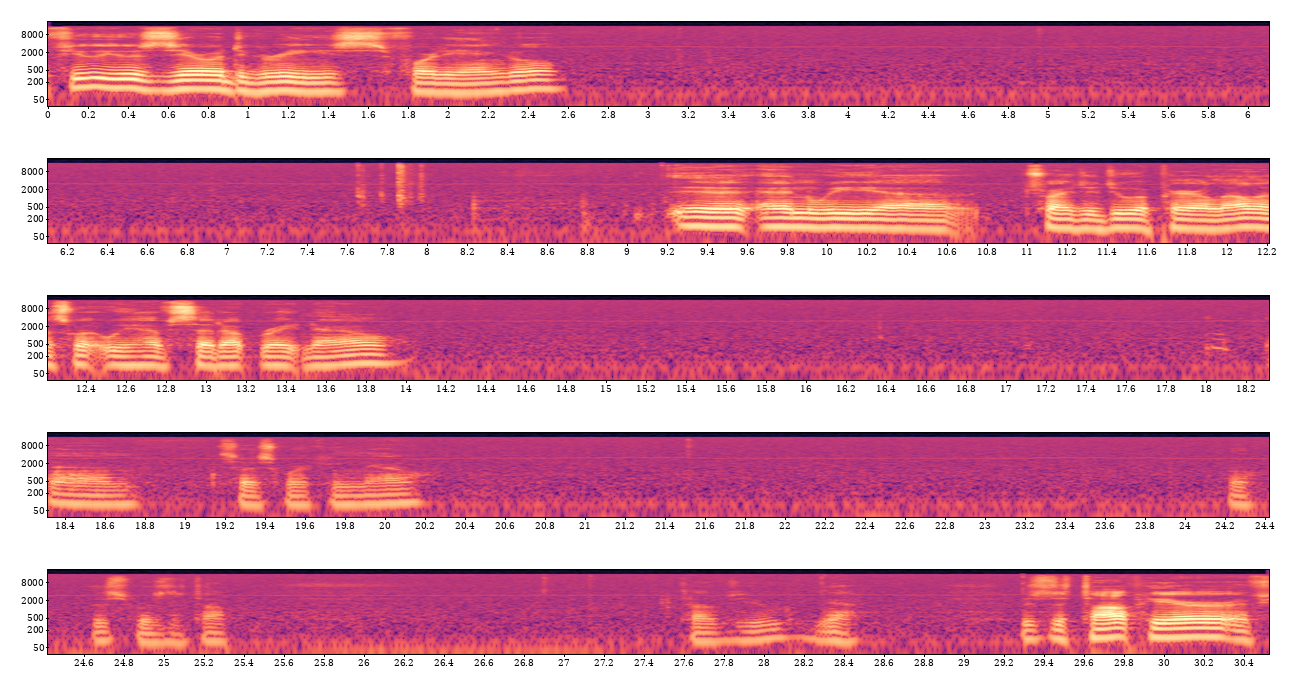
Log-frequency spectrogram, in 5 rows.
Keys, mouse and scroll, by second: 0.9-5.5 drag, 5.9 click, 6.2-8.7 drag, 13.6-16.1 scroll up 5, 16.4-19.5 drag, 21.5-27.0 middle drag, 27.5 KP_7, 29.3-30.5 middle drag.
